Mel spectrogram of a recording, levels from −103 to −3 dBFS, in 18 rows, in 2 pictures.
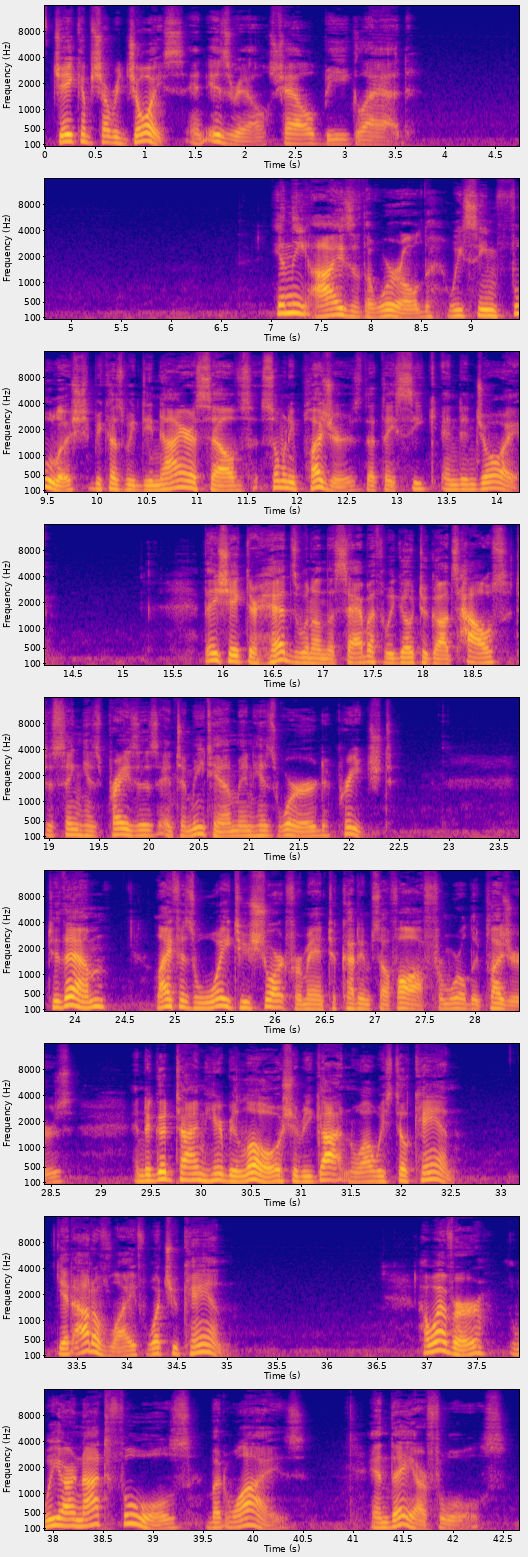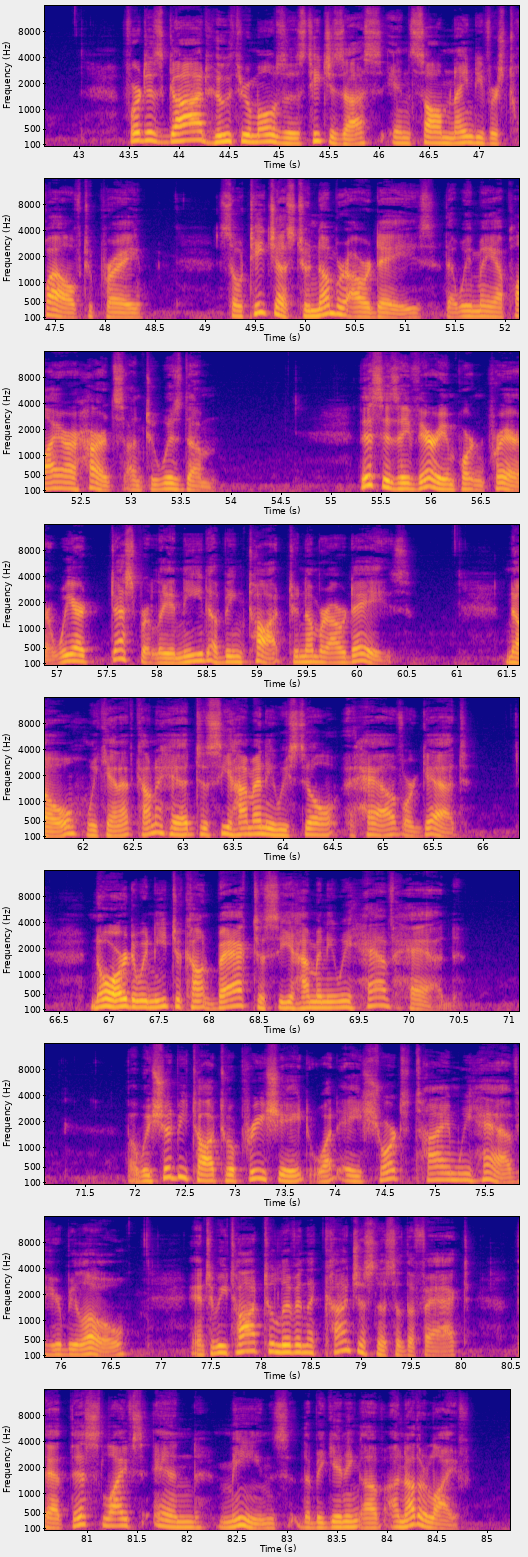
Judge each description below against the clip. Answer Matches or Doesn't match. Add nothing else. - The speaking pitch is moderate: Matches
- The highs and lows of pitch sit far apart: Matches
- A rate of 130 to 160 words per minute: Matches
